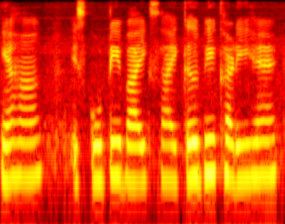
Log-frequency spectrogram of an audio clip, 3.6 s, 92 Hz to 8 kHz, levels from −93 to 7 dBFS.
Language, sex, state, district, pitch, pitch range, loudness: Hindi, female, Uttar Pradesh, Lalitpur, 230 Hz, 220-240 Hz, -16 LUFS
